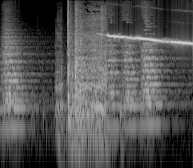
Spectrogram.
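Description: Cartoon sound effects over background music: a sudden whoosh a little before a second in, then a long high whistle that slowly falls in pitch.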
